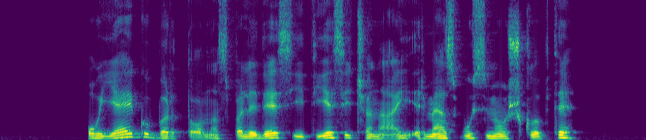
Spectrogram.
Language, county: Lithuanian, Šiauliai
